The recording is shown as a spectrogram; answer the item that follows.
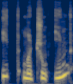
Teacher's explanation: இத் மற்றும் இந்த் ஆகிய எழுத்துகள் மேல்வாய் பல்லின் அடியை நாக்கின் நுனி பொருத்துவதால் பிறக்கின்றன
